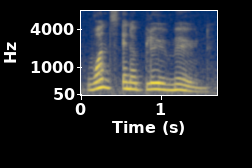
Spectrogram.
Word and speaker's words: once in a blue moon: sounds nice pronunciation tip make sure to stress blue and moon okay once in a blue moon Blue Moon it's quite a bit louder okay we so gonna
